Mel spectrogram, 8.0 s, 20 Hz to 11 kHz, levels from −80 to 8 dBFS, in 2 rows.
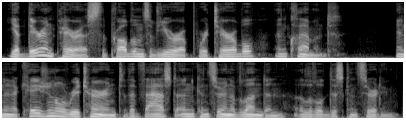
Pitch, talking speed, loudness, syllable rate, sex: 120 Hz, 185 wpm, -17 LUFS, 6.1 syllables/s, male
